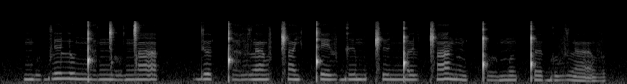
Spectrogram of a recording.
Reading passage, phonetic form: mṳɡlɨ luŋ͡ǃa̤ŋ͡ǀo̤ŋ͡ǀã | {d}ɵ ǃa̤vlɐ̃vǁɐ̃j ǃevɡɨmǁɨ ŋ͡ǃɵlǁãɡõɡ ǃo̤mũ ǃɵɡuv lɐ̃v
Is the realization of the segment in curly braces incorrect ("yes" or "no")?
no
